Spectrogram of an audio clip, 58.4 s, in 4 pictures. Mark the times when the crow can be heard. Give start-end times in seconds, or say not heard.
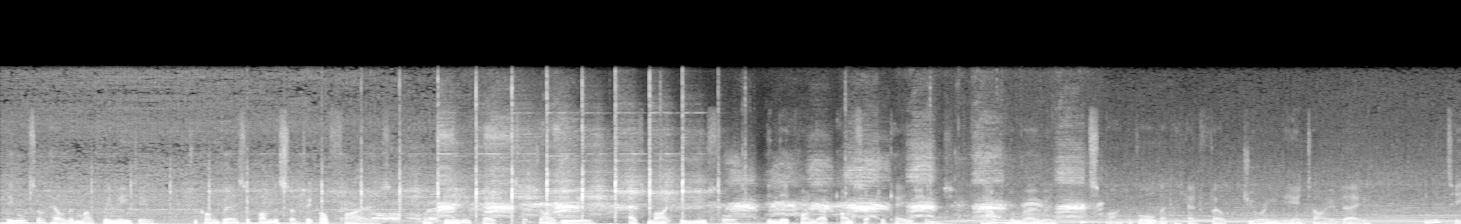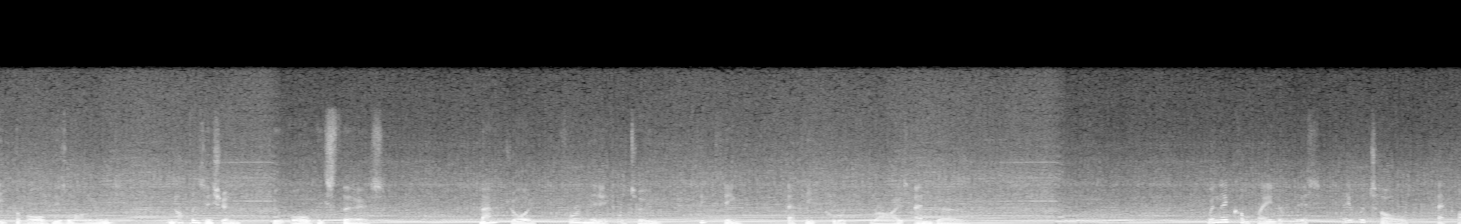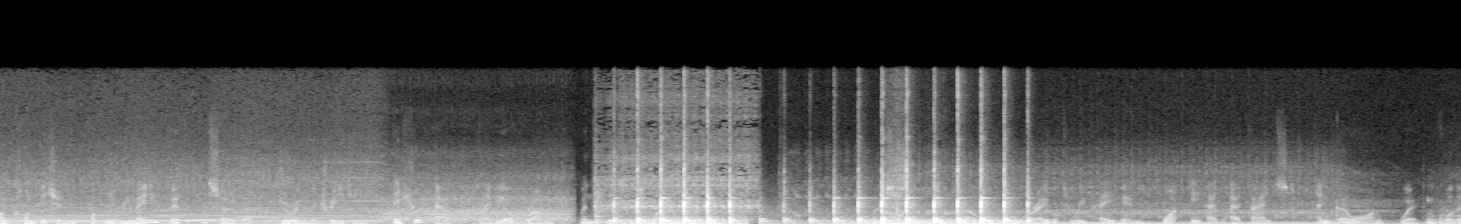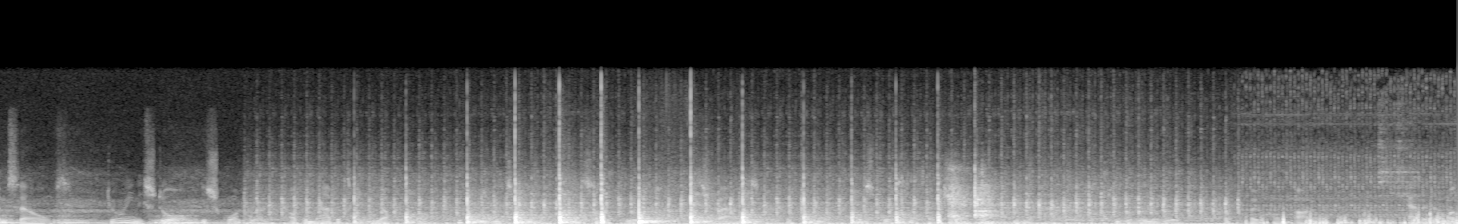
4.3-11.1.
